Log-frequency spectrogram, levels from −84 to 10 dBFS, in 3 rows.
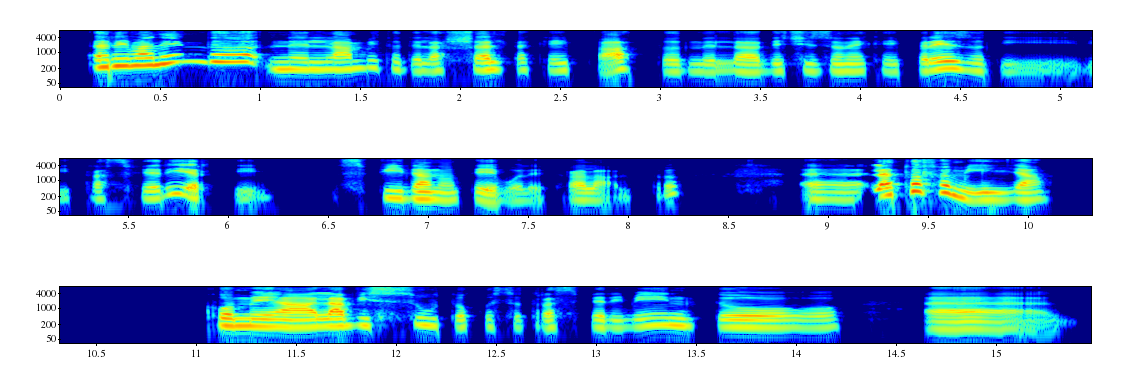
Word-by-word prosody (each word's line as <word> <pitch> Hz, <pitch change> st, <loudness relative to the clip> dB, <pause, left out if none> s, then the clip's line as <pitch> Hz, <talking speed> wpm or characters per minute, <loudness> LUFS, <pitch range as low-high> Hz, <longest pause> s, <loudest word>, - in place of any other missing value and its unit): rimanendo 355 Hz, -, +5 dB
nell'ambito 195 Hz, +2 st, -4 dB
della 165 Hz, -1 st, -8 dB
scelta 185 Hz, +2 st, -4 dB
che 180 Hz, -, -20 dB
hai 175 Hz, -, -10 dB
fatto, 195 Hz, -5 st, -4 dB
nella 155 Hz, -1 st, -5 dB
decisione 160 Hz, 0 st, -10 dB
che 165 Hz, -, -19 dB
hai 155 Hz, -, -15 dB
preso 185 Hz, +1 st, +2 dB
di 75 Hz, -1 st, -23 dB
di -, -, -25 dB
trasferirti, 170 Hz, -, -5 dB, 0.3 s
sfida 175 Hz, -3 st, -1 dB
notevole 155 Hz, -1 st, -6 dB
tra -, -, -7 dB
l'altro, -, -, -12 dB, 0.6 s
ehm, 155 Hz, -1 st, -7 dB
la 225 Hz, +2 st, +9 dB
tua 350 Hz, +3 st, +8 dB
famiglia 155 Hz, -, +1 dB, 0.9 s
come 180 Hz, -2 st, +3 dB
ha 160 Hz, -1 st, +7 dB
l'ha 180 Hz, +1 st, +8 dB
vissuto 190 Hz, -2 st, -7 dB
questo 160 Hz, -1 st, -19 dB
trasferimento 160 Hz, 0 st, -4 dB, 0.4 s
uhm, 135 Hz, -1 st, -3 dB
170 Hz, 115 wpm, -23 LUFS, 155-195 Hz, 0.9 s, la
